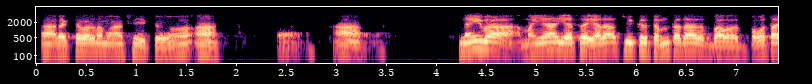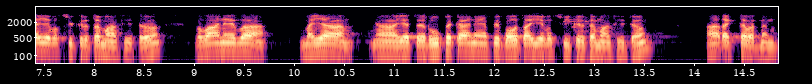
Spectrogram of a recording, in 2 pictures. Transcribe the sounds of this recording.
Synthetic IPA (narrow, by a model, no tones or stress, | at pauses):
aːɾɐk̚t̪ɐʋɐɾɐɳɐmaːsit̪uaː | aː | nɐjʋɐmɐjajɐt̪ɐjɐd̪aːsʋiːkɾit̪ɐmt̪ɐd̪abɐbʱɐʋɐt̪aːjeːʋɐsʋiːkɾit̪ɐmaːsiːt̪u | bʱɐʋaːneːʋɐ | mɐjajɐt̪ɐɾuːpjɐkaːneːɐpibʱɐʋɐt̪aːjeːʋɐsʋiːkɾit̪ɐmaːsiːt̪u | aːɾɐk̚t̪ɐʋɐɾɐɳɐm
